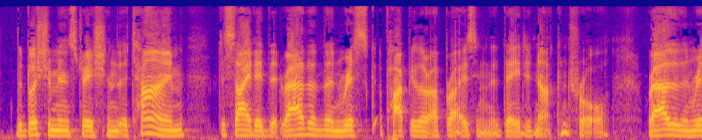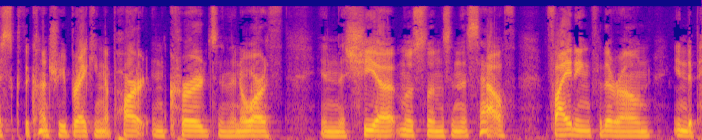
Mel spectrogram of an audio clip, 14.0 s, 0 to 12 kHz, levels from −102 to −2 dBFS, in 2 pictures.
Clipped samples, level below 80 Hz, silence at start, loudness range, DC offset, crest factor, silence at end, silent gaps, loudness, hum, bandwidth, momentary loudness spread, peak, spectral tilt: under 0.1%; -44 dBFS; 0.15 s; 2 LU; under 0.1%; 14 dB; 0 s; none; -18 LUFS; none; 10.5 kHz; 8 LU; -4 dBFS; -5 dB/octave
